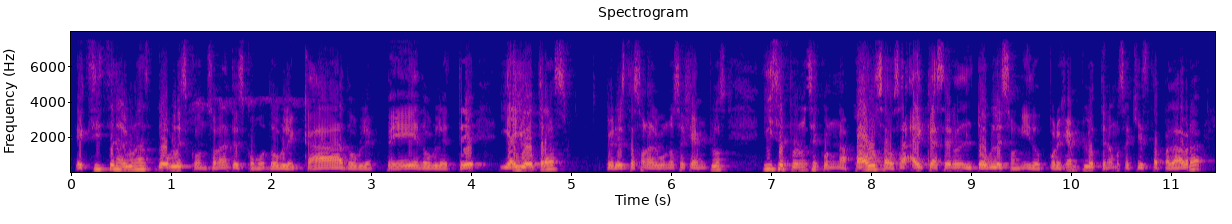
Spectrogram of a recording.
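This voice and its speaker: A man teaching a pronunciation lesson over a dull, lo-fi recording, his voice mellow and a little higher than most men's. He is patient, repeats each word slowly to set right against wrong, and keeps checking in with his viewers. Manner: checks in with the class often. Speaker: language teacher. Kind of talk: explaining Japanese pronunciation on screen.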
